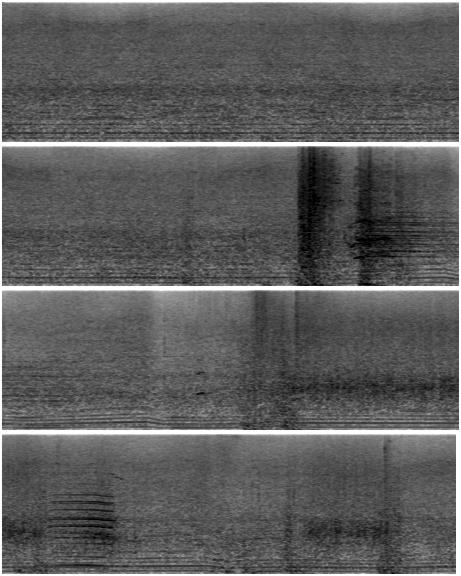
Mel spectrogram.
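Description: A vehicle engine hums steadily as it drives fast.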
